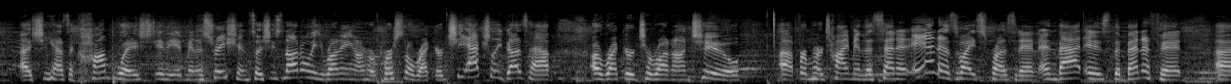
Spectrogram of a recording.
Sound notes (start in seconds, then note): none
